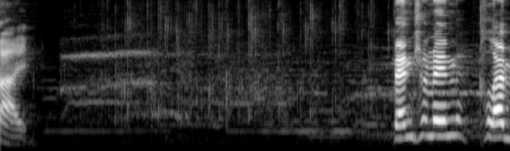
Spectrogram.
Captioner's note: audience applauds; audience cheers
